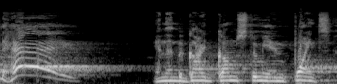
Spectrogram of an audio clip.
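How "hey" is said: high-pitched angry shout for attention; mad yell. Retold or imitated. Banging on the glass door to get the guard, mad yell. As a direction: re-enact yelling through a glass door. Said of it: "I got so mad".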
